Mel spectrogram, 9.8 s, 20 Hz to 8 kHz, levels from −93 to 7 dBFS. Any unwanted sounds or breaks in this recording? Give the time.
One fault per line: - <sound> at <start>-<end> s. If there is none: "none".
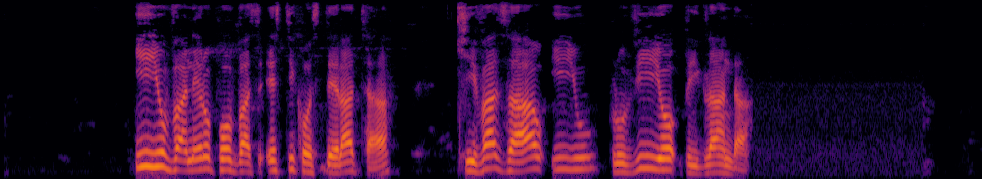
none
